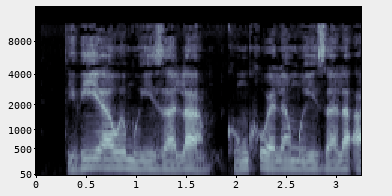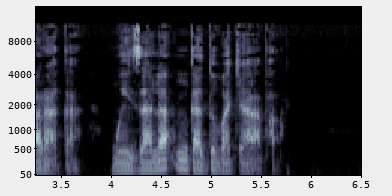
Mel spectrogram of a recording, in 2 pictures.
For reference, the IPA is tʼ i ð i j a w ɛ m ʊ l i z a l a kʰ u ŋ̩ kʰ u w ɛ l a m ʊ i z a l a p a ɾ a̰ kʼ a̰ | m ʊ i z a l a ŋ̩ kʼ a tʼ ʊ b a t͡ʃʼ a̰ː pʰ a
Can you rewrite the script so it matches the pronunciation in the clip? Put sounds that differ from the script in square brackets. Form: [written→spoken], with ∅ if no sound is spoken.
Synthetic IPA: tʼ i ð i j a w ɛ m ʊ [l→∅] i z a l a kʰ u ŋ̩ kʰ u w ɛ l a m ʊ i z a l a [p→ʔ] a ɾ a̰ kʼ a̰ | m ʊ i z a l a ŋ̩ kʼ a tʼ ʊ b a t͡ʃʼ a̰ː pʰ a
